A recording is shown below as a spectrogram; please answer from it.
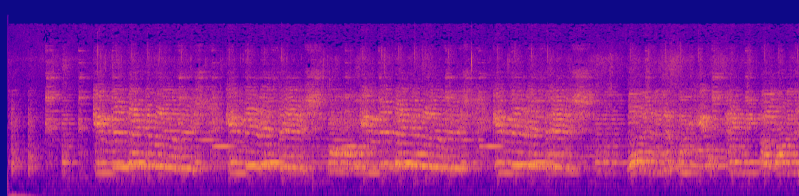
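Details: A toy singing fish plays a synthetic male-voiced song with backing music indoors, no animal sounds.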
